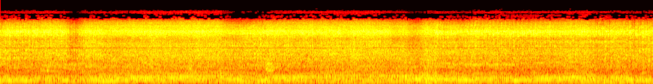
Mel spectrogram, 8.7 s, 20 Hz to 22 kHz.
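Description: V8 engines of demolition-derby pickup trucks running hard and being revved, their pitch rising and falling over and over.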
